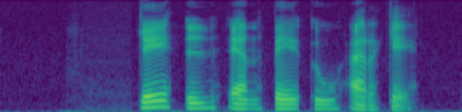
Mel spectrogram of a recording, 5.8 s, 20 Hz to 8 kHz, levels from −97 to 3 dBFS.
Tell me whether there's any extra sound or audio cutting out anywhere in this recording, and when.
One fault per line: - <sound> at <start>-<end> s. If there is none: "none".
none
